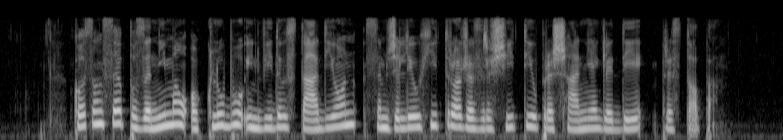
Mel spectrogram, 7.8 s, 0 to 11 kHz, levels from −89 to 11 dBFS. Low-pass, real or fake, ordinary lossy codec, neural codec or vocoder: 7.2 kHz; real; none; none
